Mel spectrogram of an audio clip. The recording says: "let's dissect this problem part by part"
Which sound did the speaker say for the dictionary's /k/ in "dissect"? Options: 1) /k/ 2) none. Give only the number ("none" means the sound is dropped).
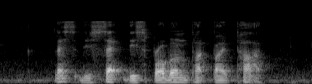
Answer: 2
